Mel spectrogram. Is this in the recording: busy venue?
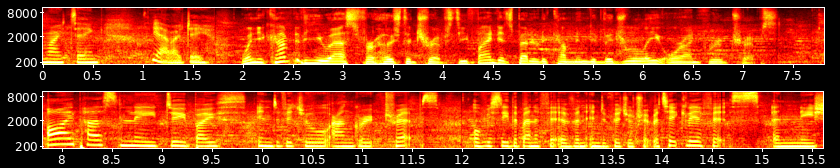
yes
